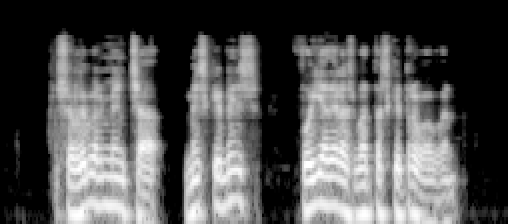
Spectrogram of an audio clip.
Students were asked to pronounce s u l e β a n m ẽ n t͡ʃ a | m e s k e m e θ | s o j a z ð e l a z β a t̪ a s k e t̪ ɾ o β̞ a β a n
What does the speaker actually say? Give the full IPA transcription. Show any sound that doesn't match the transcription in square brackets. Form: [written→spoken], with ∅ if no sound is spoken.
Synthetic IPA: s [u→o] l e β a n m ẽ n t͡ʃ a | m e s k e m e [θ→s] | [s→f] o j a [z→∅] ð e l a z β a t̪ a s k e t̪ ɾ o β̞ a β a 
